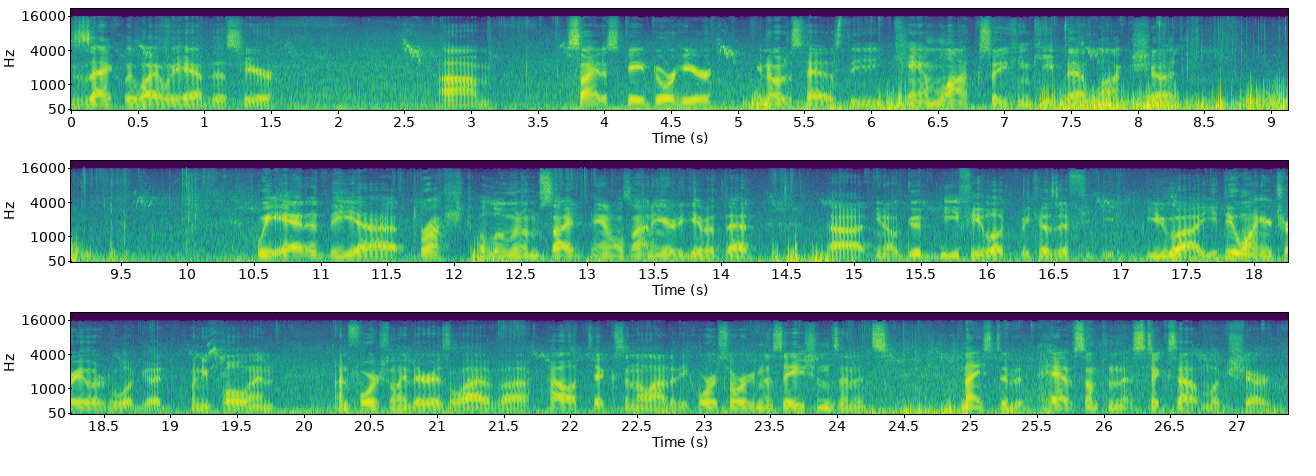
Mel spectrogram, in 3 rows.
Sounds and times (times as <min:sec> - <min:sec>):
Speech: 0:00.0 - 0:01.6, 0:02.8 - 0:08.4, 0:10.5 - 0:27.3.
